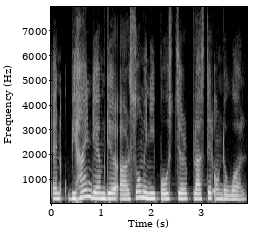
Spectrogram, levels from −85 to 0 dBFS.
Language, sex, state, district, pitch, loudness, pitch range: English, female, Arunachal Pradesh, Longding, 210 Hz, -13 LUFS, 195-220 Hz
